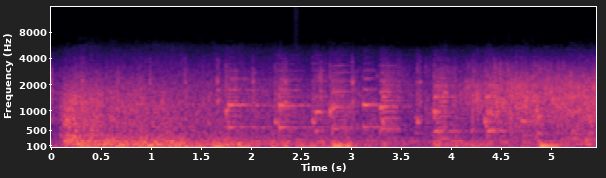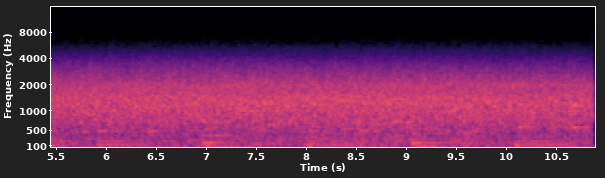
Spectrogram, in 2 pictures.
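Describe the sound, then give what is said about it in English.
A stormy downpour at a harbour pier: steady, loud rain hisses throughout while deep thunder rumbles roll underneath, with a brief whistling tone near the start. No one speaks. “Let's watch the rain come down the side of the pier.”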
